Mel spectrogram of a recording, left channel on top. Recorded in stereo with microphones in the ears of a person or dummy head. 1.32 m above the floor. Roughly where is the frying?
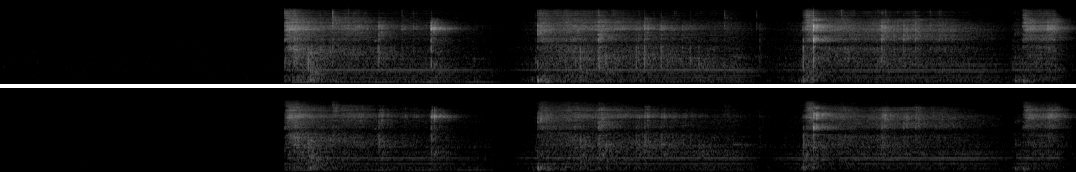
Left.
